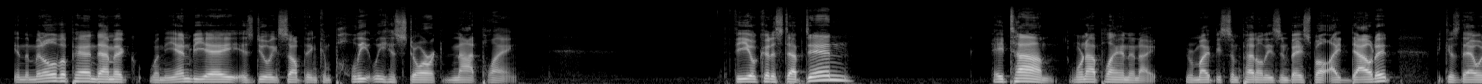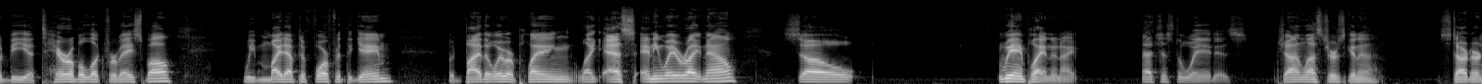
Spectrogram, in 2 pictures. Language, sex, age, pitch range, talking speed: English, male, 30-49, 105-130 Hz, 165 wpm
